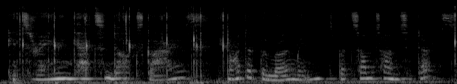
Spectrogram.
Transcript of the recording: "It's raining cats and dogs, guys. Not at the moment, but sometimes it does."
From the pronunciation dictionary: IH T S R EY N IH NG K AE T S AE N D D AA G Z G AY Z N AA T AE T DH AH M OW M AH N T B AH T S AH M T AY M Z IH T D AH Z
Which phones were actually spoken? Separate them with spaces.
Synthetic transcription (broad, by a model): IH T S R EY N IH NG K AE T S N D D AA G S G AY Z N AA T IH T DH AH M OW M AH N T B AH T S AH M T AY M Z IH T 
